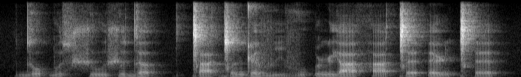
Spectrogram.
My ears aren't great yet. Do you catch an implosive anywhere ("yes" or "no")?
yes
